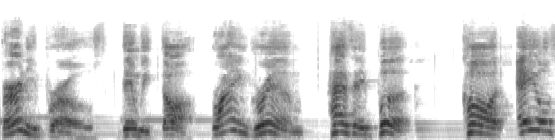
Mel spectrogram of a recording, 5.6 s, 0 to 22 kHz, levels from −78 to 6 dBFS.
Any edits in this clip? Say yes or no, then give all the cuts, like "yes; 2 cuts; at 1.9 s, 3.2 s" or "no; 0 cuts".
yes; 1 cut; at 2.0 s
